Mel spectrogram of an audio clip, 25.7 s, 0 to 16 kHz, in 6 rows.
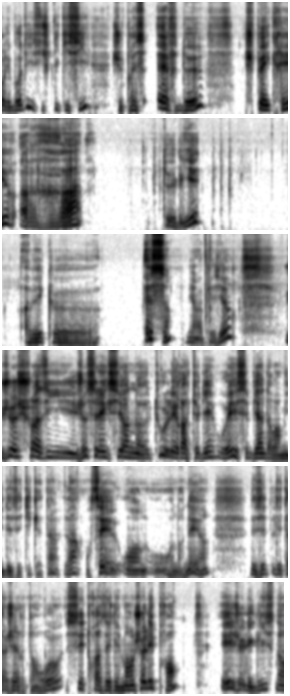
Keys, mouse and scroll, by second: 0.7 click, 2.4 F2, 4.7-8.0 typing, 10.6 s, 11.6 Return, 13.6-15.2 scroll up 1, 15.2 click, 17.1 ctrl+click, 18.1 ctrl+click, 18.7-19.5 scroll down 1, 19.7-21.5 scroll up 1, 21.5-23.1 scroll down 1, 24.0-25.6 drag.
